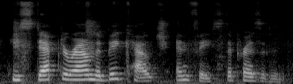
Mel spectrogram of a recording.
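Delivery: usual speaking voice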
